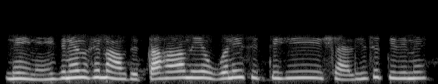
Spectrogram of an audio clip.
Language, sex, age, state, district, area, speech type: Dogri, female, 18-30, Jammu and Kashmir, Reasi, rural, conversation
